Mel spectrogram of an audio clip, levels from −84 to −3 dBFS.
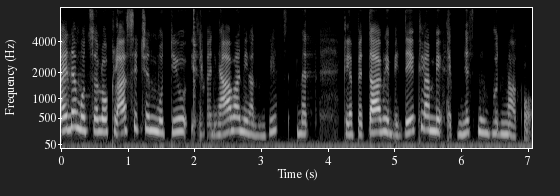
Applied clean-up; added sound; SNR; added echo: neural diffusion model UNIVERSE++.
